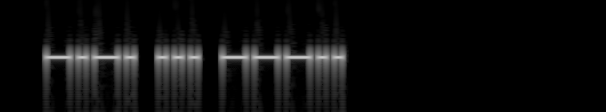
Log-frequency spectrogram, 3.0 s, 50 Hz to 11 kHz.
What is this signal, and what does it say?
Morse code, heard as a keyed tone, about 29 wpm, 700 Hz. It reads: CS8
